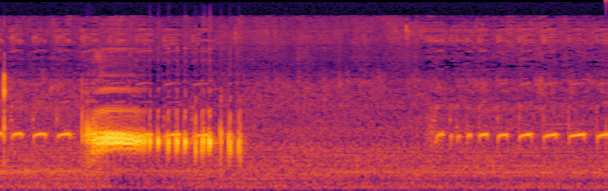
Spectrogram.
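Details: Zebra dove (perkutut) singing in the Anggungan style, used as a prompt recording to get other doves singing: a loud buzzy coo breaking into rapid pulsed notes, a pause, then a run of short mellow coos repeated about four per second.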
